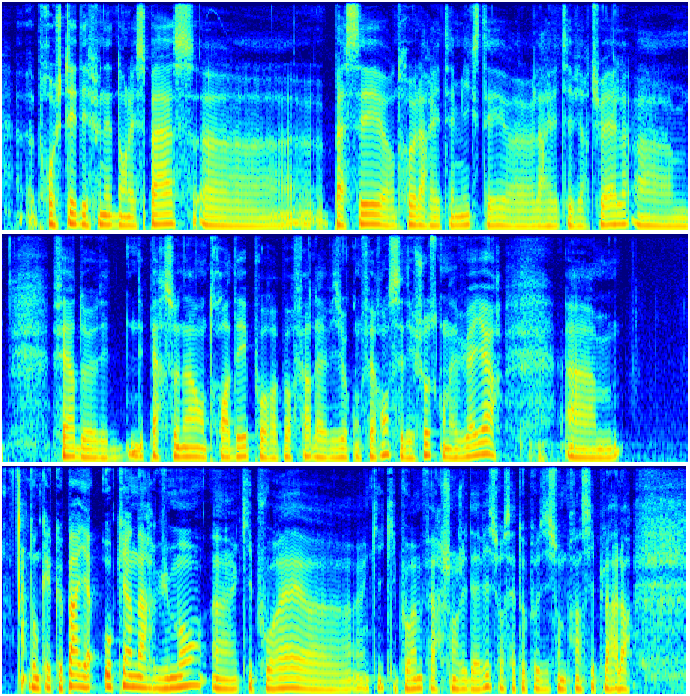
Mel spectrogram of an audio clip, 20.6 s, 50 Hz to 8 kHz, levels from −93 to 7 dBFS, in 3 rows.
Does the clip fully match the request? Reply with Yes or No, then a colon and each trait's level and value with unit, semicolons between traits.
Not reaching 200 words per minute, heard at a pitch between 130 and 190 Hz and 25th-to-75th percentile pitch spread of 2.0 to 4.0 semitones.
No: average, 185 wpm; low, 120 Hz; narrow, 2.6 semitones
